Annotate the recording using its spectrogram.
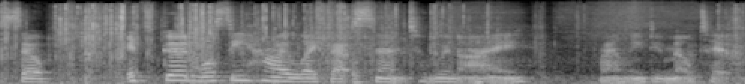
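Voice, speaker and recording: Amid noticeable background noise and audible room echo, a woman speaks with lively intonation at a fairly low pitch. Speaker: YouTuber reviewing wax melts. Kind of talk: haul video. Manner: fast; stumbling over words.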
